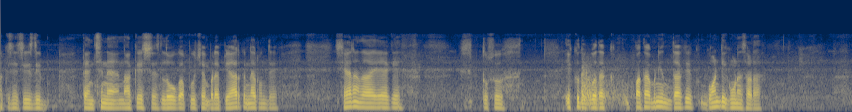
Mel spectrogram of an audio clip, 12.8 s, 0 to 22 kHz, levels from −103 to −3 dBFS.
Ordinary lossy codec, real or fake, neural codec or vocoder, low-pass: none; fake; vocoder, 44.1 kHz, 128 mel bands every 256 samples, BigVGAN v2; 7.2 kHz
